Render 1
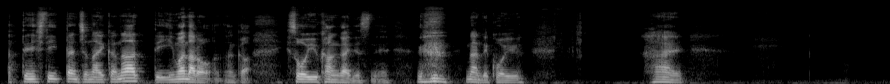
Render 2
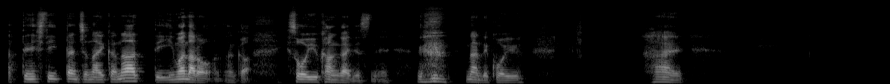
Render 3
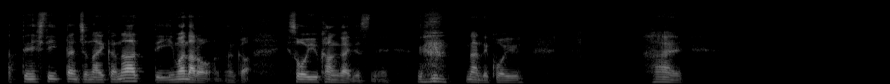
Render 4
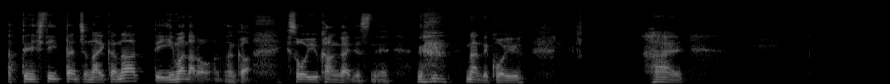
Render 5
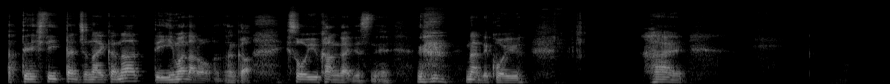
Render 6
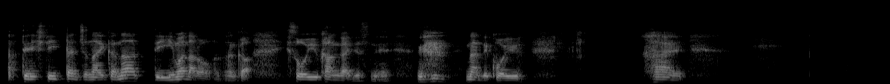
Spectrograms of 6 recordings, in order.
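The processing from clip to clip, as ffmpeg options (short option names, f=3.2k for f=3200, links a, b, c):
-af "highpass=f=620:p=1,volume=-6.5dB"
-af "adynamicequalizer=threshold=0.00158:dfrequency=2700:dqfactor=2.8:tfrequency=2700:tqfactor=2.8:attack=5:release=100:ratio=0.375:range=4:mode=boostabove:tftype=bell,volume=-6dB"
-af "acompressor=threshold=-44dB:ratio=8,volume=10dB"
-filter_complex "[0:a]asplit=2[a][b];[b]adelay=38,volume=-11dB[c];[a][c]amix=inputs=2:normalize=0,volume=3.5dB"
-af "highpass=380,equalizer=f=380:t=q:w=4:g=4,equalizer=f=560:t=q:w=4:g=-5,equalizer=f=850:t=q:w=4:g=-5,equalizer=f=1.6k:t=q:w=4:g=-5,equalizer=f=3.3k:t=q:w=4:g=-6,lowpass=f=3.8k:w=0.5412,lowpass=f=3.8k:w=1.3066,volume=1dB"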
